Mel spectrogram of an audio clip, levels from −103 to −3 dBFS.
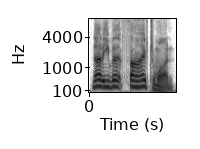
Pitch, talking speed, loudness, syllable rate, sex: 165 Hz, 205 wpm, -18 LUFS, 5.0 syllables/s, male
